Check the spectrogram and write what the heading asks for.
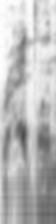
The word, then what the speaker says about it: Reiblin: My actual name is Reiblin, but Reiblin is like the hardest last. You wouldn't think it'd be that hard. It's like 2 syllables, Reiblin, but like super hard.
